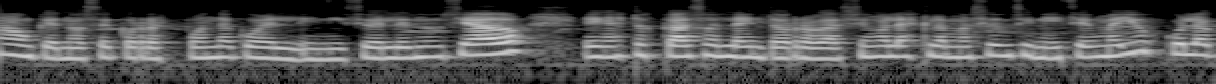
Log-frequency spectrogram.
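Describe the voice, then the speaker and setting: Female teacher giving a remote class; clear explanations, stresses the rules, medium pitch. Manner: explanatory, emphatic on key rules. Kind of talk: recorded online class lecture.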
